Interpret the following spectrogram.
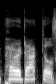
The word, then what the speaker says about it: pterodactyls: Dave Holloway says, why can't you hear pterodactyls go to the toilet? Because the P is silent.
